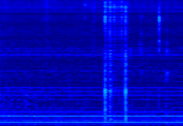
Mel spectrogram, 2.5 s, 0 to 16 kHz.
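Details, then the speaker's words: Zenith 5S119 antique radio, replacing a paper/wax capacitor, microphone aimed at the speaker: steady low mains buzz with brief handling clicks, louder with the capacitor's outer foil on the wrong side; correct orientation adds no buzz. "so you can sort of hear the difference in the buzz as I apply the capacitor and that would be the noisy side"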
